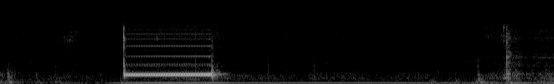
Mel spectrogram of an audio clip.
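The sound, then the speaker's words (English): A telephone keypad tone sounds once as a call is dialed, a single steady beep lasting under a second, loud against a quiet background hiss, followed by faint clicks. “So what I'm going to do now, I'm going to call Chase, see if I can get him on the phone.”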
